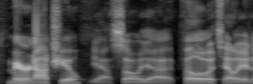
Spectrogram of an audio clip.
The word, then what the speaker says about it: Marinaccio: In response to Chad Green, Ron Maracchio, I definitely probably just butchered his name to no end. It's Marinaccio.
